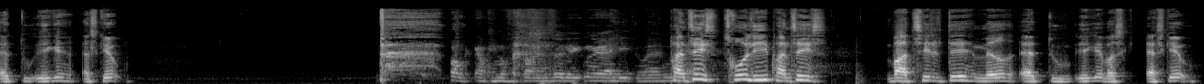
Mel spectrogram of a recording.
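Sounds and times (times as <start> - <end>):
man's cough-like vocal burst: 3.8 - 4.5.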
